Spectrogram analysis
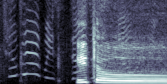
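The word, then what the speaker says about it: Itto: इसका इथो का प्रोनाउंसिएशन बहुत अलग लगता है. आया था कि इथो. It's इथो.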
